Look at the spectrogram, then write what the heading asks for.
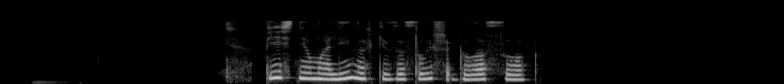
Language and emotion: Russian, positive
